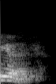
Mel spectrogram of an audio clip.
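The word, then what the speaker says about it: heir: और एक होता है एयर एच आई आर एयर होता है उत्तराधिकारी ठीक है तो वो वर्ड जिसम एच साइलेंट रहता है इससे पहले भी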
